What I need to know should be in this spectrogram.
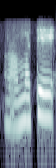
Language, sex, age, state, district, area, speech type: Kannada, female, 30-45, Karnataka, Shimoga, rural, conversation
